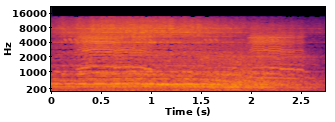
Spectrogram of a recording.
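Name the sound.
sheep bleating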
